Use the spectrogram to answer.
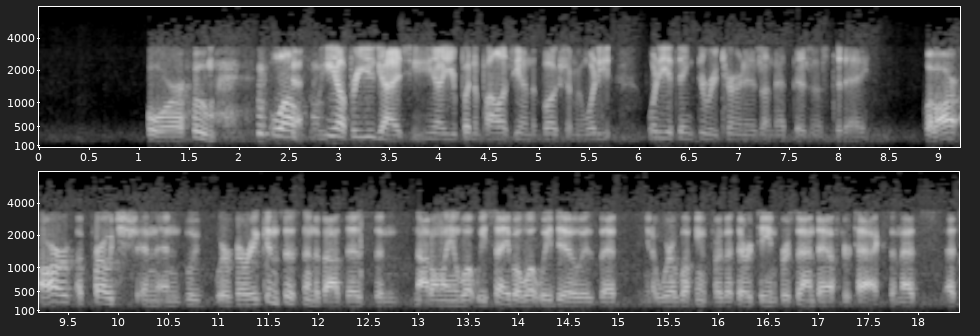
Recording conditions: phone line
